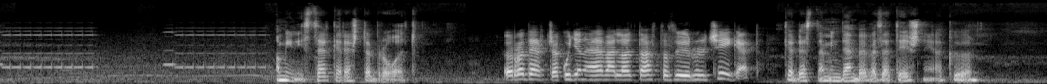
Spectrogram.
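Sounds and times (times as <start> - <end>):
car phone ringing with a rapid pulsing electronic trill: 0.0 - 3.4
speech: 2.8 - 4.2, 5.0 - 9.9.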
